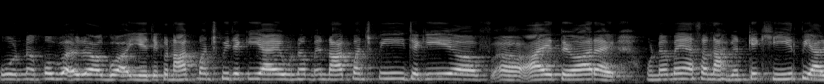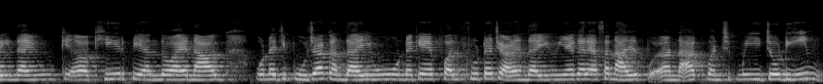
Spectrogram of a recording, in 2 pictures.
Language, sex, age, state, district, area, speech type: Sindhi, female, 30-45, Maharashtra, Mumbai Suburban, urban, spontaneous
